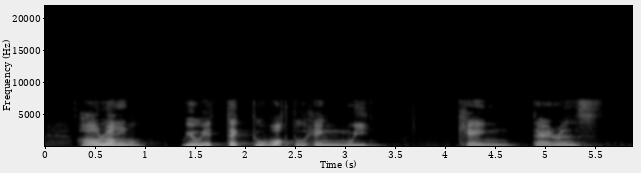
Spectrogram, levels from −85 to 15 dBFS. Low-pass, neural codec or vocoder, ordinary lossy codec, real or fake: 7.2 kHz; codec, 16 kHz, 4 kbps, X-Codec, HuBERT features, trained on balanced general audio; none; fake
